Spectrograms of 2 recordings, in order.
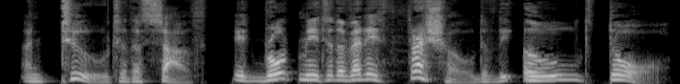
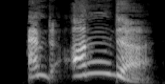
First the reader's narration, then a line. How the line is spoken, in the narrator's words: he cried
